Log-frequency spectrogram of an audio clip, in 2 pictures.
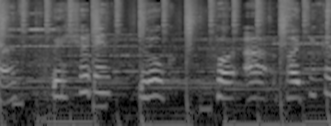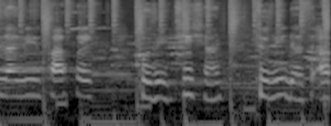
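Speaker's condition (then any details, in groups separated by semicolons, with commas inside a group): Cerebral palsy; from birth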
